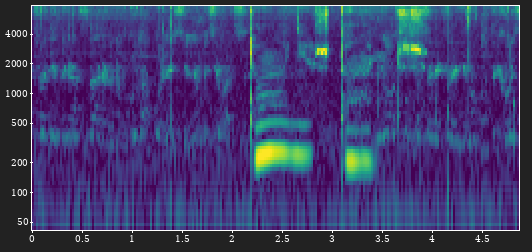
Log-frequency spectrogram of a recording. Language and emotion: Russian, sad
